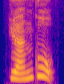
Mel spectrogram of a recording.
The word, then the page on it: 缘故: yuán gù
